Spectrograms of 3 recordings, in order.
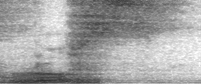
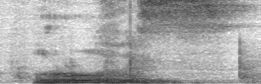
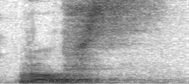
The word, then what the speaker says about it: roofs: knob foreign for example roof becomes roofs it is not Rufus no roofs a cliff becomes Cliffs it's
